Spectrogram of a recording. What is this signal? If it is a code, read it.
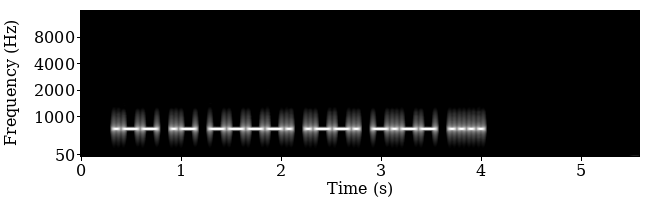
Morse code, heard as a keyed tone, about 31 wpm, 700 Hz. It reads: WA9PYH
